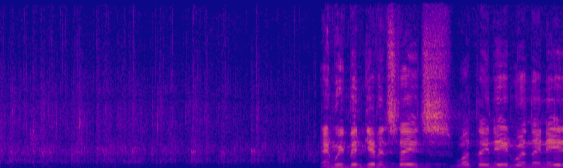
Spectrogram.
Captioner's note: applause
